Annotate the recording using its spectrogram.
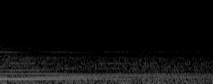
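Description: Slow, soft instrumental relaxation music: a held piano chord slowly dying away.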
